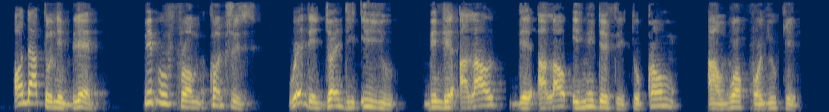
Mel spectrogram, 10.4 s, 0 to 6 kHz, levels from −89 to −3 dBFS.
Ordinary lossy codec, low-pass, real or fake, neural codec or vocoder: AAC, 24 kbps; 5.4 kHz; fake; codec, 16 kHz, 4 kbps, FunCodec, trained on LibriTTS, 50 frames a second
